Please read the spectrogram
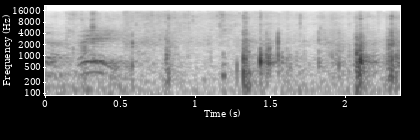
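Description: A quick, irregular run of light knocks and clicks, about half a dozen in just over a second, after a brief voice at the start.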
